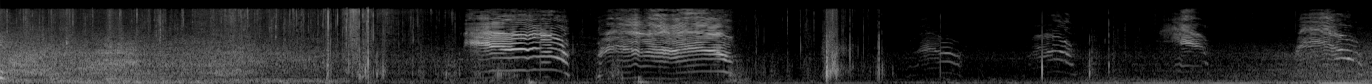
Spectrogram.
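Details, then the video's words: Domestic cat giving birth to her kittens; several loud, drawn-out wavering meows in quick succession, then shorter sharp mews spaced a second or two apart, with rustling handling noise and a brief human voice. "My cat was giving birth to her kittens."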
